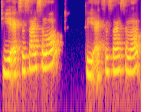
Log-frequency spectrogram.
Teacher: when we have a yes/no question, we have the raising intonation.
